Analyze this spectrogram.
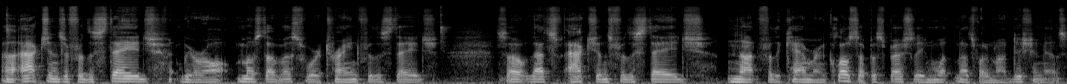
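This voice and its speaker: This man's intonation is monotone and flat. He keeps a moderate pace. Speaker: acting coach. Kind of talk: interview answer. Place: studio. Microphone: lapel.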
